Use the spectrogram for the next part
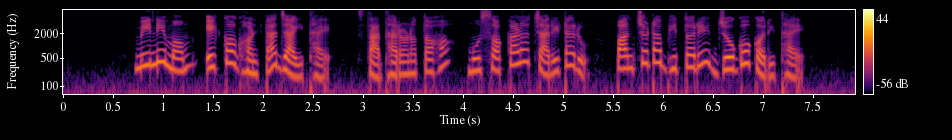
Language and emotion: Odia, neutral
